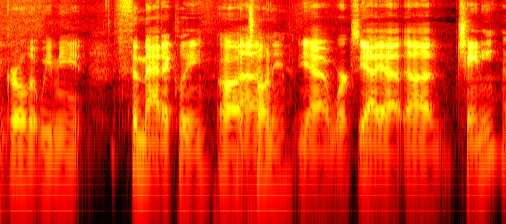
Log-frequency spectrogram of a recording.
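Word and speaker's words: Chani: Yeah, new beginning for Paul with some of the things that he goes through, and then the girl that we meet thematically, Cheyney.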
